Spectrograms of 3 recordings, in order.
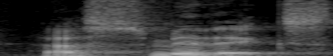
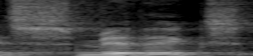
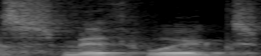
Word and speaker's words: Smithwick's: people pronounce it smithwicks smythics though i believe is the great pronunciation i've always pronounced it that way i was always told that w is silent so i've always said smithics and not smithwicks but a lot of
